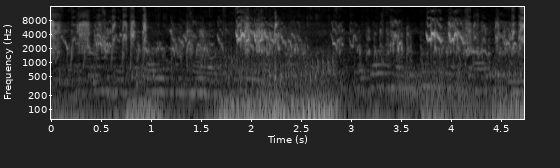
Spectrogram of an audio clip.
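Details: Budgerigar parrots chatter loudly as they eat: bursts of harsh squawky chirps swell around the second and fourth seconds over a steady background twitter and faint low rumble.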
